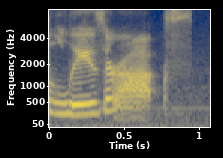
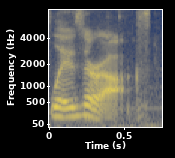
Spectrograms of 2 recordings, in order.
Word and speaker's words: Laser Ox: so mine is a laser Ox I say lasero which I feel like is a French thing and I know it's laser Ox which I just say it wrong and that's my own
